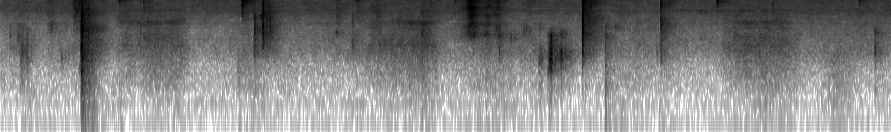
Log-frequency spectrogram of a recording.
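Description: Rice and food are scooped with soft crisp rustles.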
